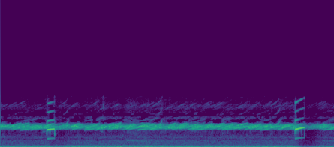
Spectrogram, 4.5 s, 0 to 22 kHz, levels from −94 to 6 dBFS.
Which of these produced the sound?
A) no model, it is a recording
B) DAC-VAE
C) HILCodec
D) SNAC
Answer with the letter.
A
